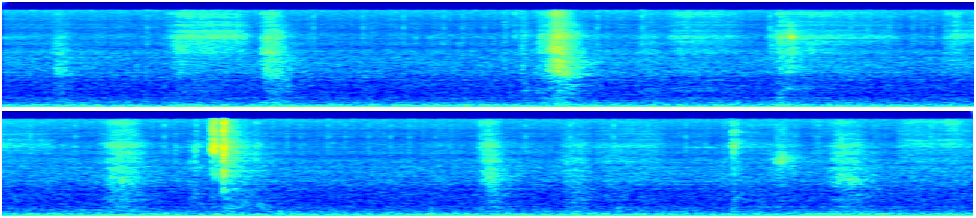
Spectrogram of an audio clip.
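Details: Feeding on termites, the sloth bear Niko repeatedly blows away debris and then sucks up insects, giving a long run of forceful breathy puffs and snuffles every second or so above a persistent low drone.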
